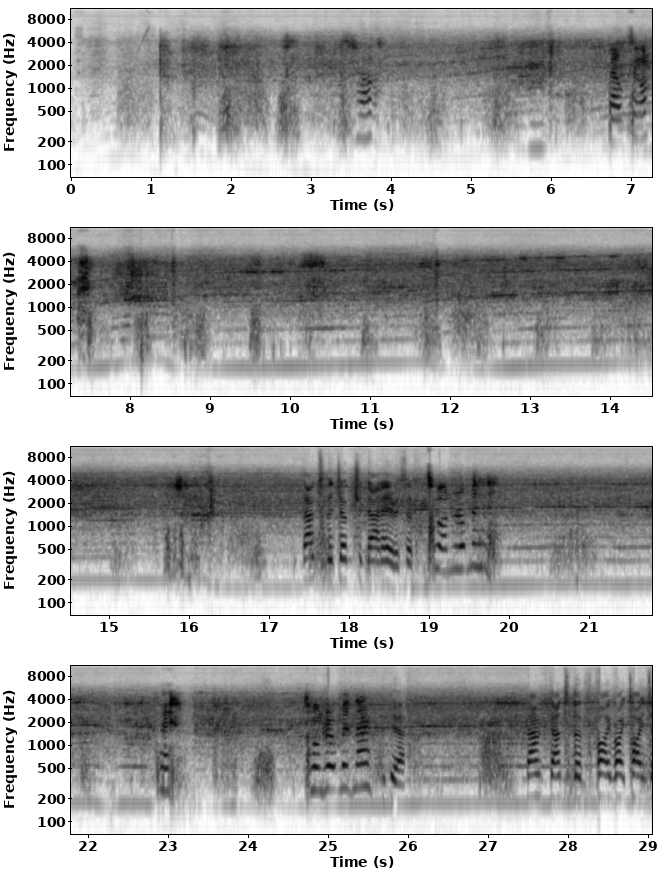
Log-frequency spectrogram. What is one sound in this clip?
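A man reads out notes quickly through an intercom.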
